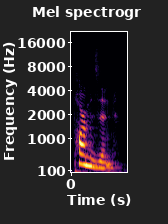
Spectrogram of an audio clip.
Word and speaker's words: Parmesan: Parmesan, Parmesan. It has three syllables, par, par, par, m, m, the schwa sound, parme, and we end it with a z, zen, Parmesan, Parmesan, Parmesan.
